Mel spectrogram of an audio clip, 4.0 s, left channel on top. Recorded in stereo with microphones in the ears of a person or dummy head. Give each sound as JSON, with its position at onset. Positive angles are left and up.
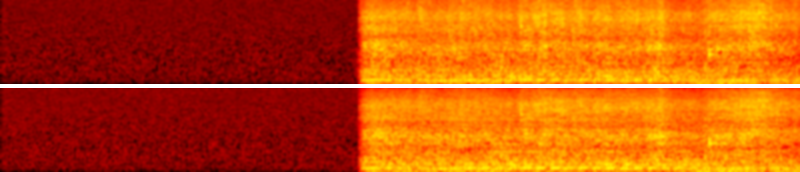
{"t": 1.8, "sound": "breathing", "side_deg": 15, "distance_m": 1.2}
